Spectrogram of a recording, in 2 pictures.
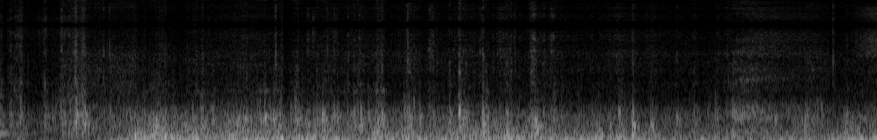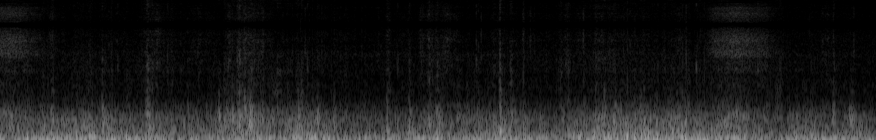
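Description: Dog sled runners sliding over a snow-covered road as the team pulls: a steady low scraping noise, mixed with wind on the microphone.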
